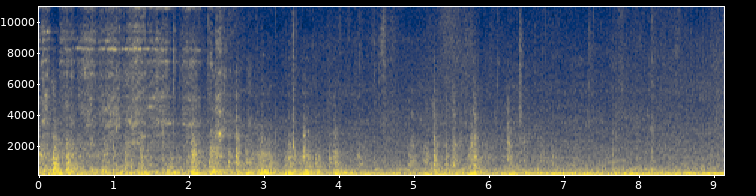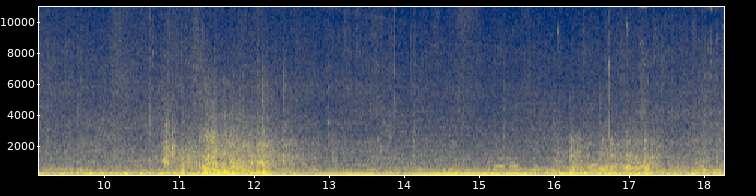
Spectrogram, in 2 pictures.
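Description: An engine running steadily with a low hum that shifts in pitch about twelve seconds in, with people talking and handling knocks on the microphone.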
